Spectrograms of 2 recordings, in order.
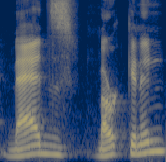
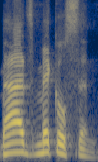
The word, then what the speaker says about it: Mads Mikkelsen: was absolutely excellent and i i can never pronounce the guy's name was it mads markkanen mads mikkelsen mads mikkelsen i had never seen him as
